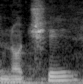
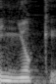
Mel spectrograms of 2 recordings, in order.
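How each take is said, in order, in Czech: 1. Začíná na prosté n a končí na chi. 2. Začíná na měkké ny a končí na ki. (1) "nebo chce noči" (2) "ale ono to správně je ňoky"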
